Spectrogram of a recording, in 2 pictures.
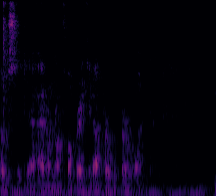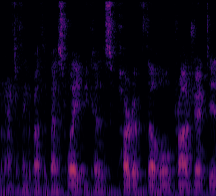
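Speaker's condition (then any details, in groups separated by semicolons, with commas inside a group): No condition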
